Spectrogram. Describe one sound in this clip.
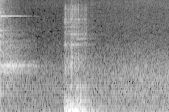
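A low deep thud sounds as a stone is placed.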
